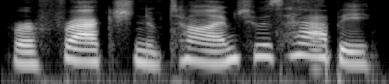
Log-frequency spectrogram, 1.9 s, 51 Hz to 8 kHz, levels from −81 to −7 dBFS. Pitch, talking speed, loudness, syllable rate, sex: 210 Hz, 245 wpm, -21 LUFS, 5.5 syllables/s, female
